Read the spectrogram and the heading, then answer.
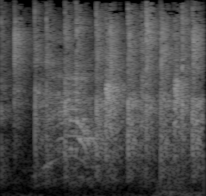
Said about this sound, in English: Clap your hands if you have been to the show before. Make some noise if you've been to Personally Speaking before.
